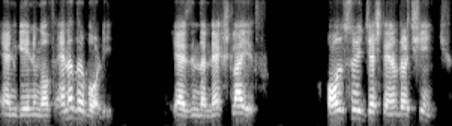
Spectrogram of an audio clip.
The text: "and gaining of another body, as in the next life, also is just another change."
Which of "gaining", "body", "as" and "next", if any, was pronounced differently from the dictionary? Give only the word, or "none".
none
